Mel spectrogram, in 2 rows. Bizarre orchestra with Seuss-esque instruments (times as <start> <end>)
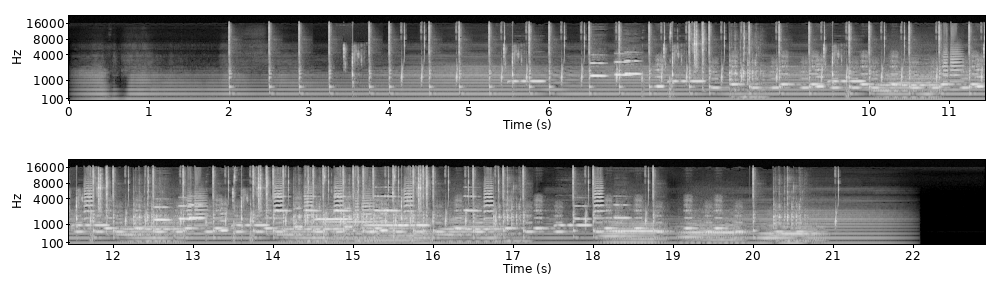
5.3 21.1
